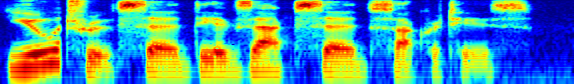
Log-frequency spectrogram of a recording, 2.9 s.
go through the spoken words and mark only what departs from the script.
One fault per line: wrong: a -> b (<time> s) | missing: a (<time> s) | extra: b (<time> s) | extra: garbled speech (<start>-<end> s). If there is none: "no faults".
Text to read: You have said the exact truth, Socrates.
wrong: have -> truth (0.3 s)
wrong: truth -> said (1.5 s)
